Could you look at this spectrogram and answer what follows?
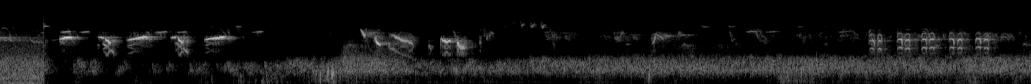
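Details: Male song thrush singing at dawn from a tree near a hedge, heard from a hide: varied loud phrases of repeated notes, squeaky and whistled, with pauses, a later quieter patch and a final burst of repeated notes.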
